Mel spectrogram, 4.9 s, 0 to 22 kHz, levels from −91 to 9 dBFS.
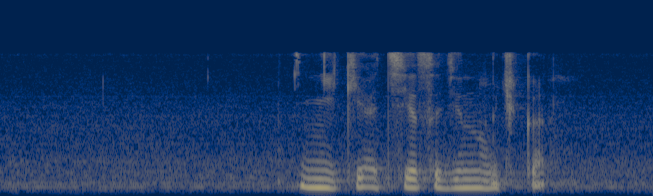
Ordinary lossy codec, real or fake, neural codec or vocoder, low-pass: MP3, 48 kbps; real; none; 7.2 kHz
